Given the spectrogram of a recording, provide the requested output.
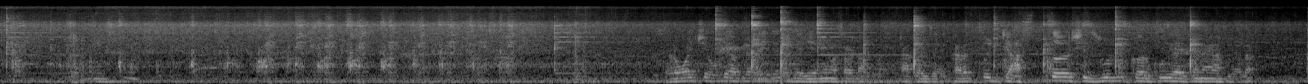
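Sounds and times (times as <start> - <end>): spatula scraping pan: 0.0 - 6.1
masala sizzling in pan: 0.0 - 13.0.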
